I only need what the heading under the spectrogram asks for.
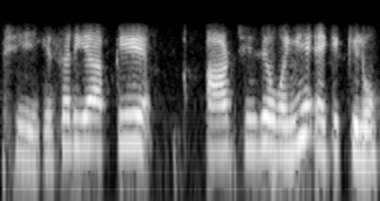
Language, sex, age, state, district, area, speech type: Urdu, female, 30-45, Delhi, East Delhi, urban, conversation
